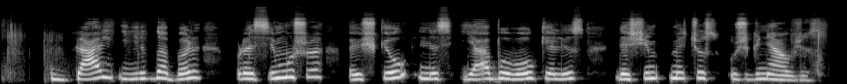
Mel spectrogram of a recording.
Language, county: Lithuanian, Vilnius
